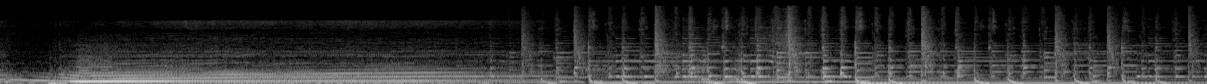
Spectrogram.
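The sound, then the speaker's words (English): A car engine starting and driving off on a Friday night in London. The engine note holds as a loud drone with shifting pitch over several seconds, with no voices. “I'll drive, Inspector.”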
